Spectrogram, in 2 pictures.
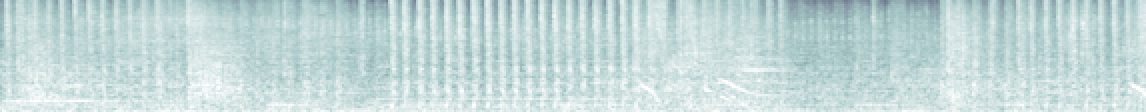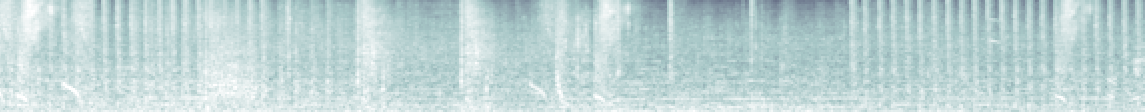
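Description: Volleys of film gunfire from rifles and a machine gun, with a fast, even string of automatic shots about five seconds in, over a steady low rumble.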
